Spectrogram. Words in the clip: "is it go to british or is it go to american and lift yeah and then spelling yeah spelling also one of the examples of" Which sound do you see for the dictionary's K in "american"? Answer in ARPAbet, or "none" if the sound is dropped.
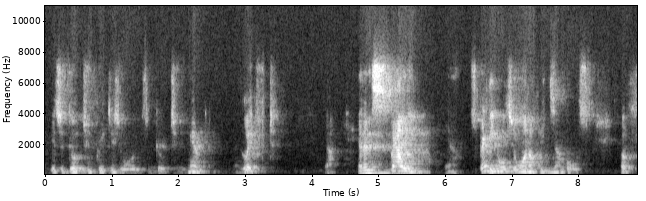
none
